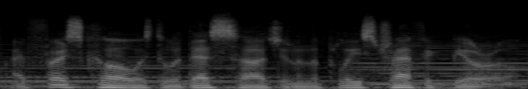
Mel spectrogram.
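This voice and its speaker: An American man acting a tough, wry, world-weary private detective in a 1940s radio noir, clipped and deadpan. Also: extremely low pitch, fast. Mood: terse, businesslike. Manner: clipped, hard-boiled, deadpan. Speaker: lead actor and narrator of a detective serial. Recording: old radio drama with background music.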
